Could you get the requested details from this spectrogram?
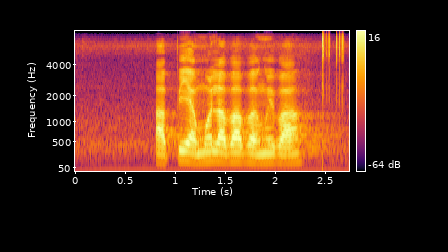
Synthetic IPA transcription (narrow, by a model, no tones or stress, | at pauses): apʼɪamʊlababaŋwɛba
